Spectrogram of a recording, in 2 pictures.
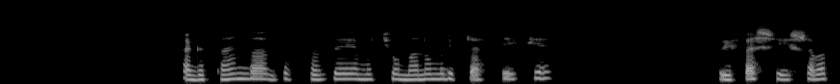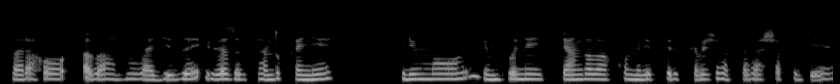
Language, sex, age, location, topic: Kinyarwanda, female, 18-24, Huye, health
